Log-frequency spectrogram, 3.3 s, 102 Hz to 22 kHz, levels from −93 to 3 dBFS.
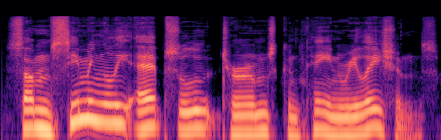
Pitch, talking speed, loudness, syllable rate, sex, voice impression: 150 Hz, 110 wpm, -14 LUFS, 4.4 syllables/s, male, masculine, adult-like, slightly thick, tensed, slightly soft, clear, cool, intellectual, calm, friendly, reassuring, wild, lively, slightly kind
